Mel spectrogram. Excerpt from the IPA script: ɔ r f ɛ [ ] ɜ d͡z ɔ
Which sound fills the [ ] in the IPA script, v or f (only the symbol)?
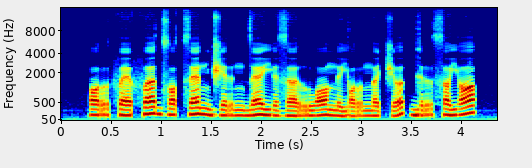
f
